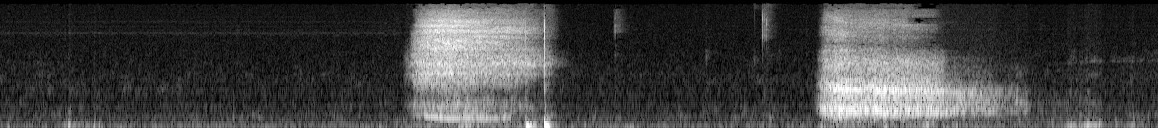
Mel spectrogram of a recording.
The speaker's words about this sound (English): I am breathing. There is no stress in me. There is no stress in my body.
